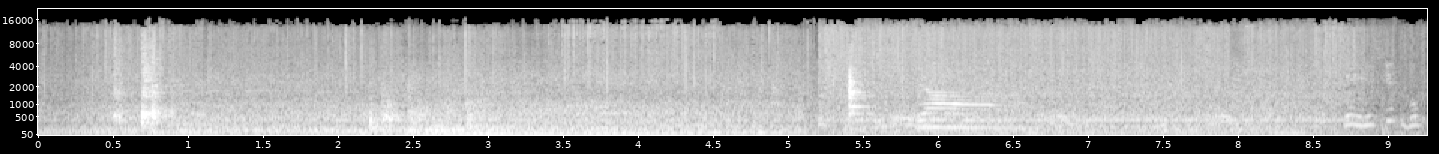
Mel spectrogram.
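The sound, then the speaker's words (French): Mung bean pancakes sizzle steadily in a frying pan in a restaurant kitchen, where an elderly woman over 80 cooks at the stove: a continuous crackle and hiss of hot oil with a few sharper pops and faint voices briefly in the background. “elle est submergée par le parfum savoureux de crêpes de haricots mungo provenant de la cuisine.”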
